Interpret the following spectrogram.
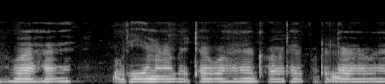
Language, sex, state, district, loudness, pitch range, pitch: Hindi, male, Bihar, West Champaran, -19 LUFS, 125-130 Hz, 130 Hz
